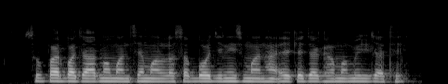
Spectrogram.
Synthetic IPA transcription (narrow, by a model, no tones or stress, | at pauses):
supəɾbad͡ʒaɾmemənsemənlasəbod͡ʒinismənɦaeked͡ʒəɡʱamemild͡ʒat̪ʰe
